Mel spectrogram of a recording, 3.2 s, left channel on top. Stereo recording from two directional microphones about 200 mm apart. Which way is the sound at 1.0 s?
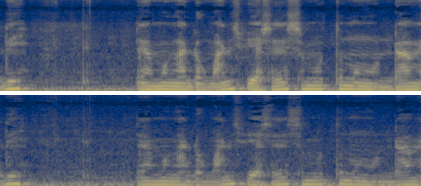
30° left (ahead or behind).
